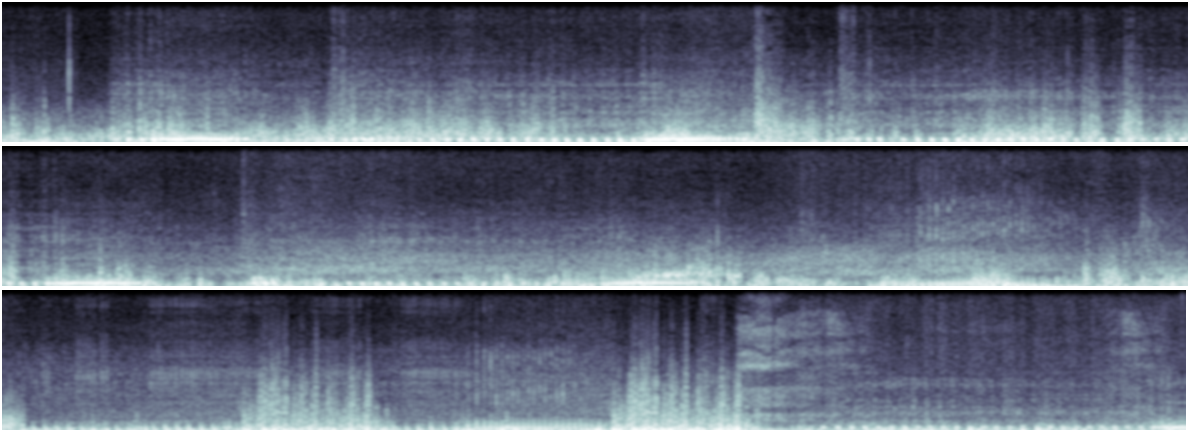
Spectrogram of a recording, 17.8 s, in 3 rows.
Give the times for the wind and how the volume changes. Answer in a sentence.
You can hear the wind from 0.0 to 17.7 s, at a steady volume.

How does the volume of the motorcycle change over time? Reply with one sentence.
The loudness of the motorcycle goes down.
